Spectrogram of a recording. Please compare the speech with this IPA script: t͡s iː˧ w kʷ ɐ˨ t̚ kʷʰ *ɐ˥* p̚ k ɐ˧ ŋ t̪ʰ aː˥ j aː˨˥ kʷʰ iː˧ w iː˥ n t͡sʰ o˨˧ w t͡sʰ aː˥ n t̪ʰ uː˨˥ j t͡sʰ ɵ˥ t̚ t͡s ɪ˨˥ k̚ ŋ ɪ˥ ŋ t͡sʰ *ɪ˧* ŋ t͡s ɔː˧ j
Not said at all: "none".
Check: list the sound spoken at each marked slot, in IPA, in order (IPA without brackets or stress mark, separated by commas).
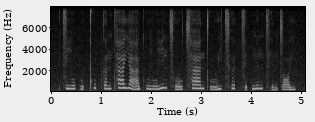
ɐ˥, ɪ˨˥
